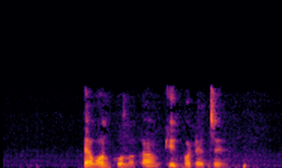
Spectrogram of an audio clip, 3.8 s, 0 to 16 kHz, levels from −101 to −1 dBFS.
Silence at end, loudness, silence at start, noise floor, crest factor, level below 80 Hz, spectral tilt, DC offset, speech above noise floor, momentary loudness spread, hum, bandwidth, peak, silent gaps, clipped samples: 0.5 s; -29 LUFS; 1.1 s; -78 dBFS; 24 dB; -78 dBFS; -4.5 dB/octave; under 0.1%; 49 dB; 11 LU; none; 8.2 kHz; -8 dBFS; none; under 0.1%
